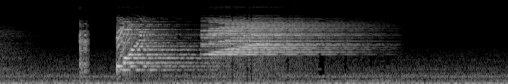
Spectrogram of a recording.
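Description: A bright electronic jingle chimes.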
